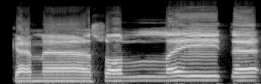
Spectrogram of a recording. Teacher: صاد حروف مستعلیہ میں سے ہے، موٹا پڑھیں گے۔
